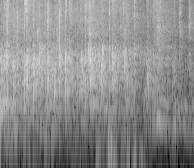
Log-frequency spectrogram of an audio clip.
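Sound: audience clapping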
